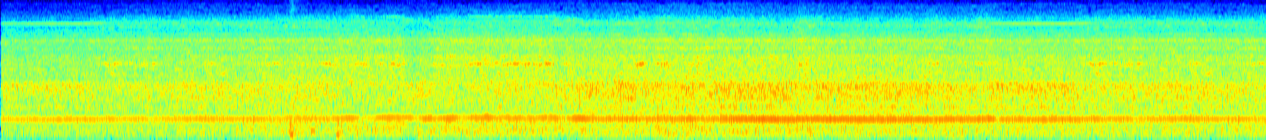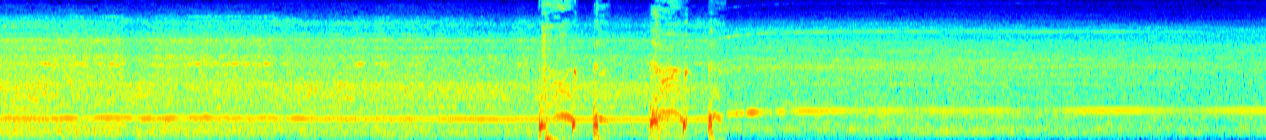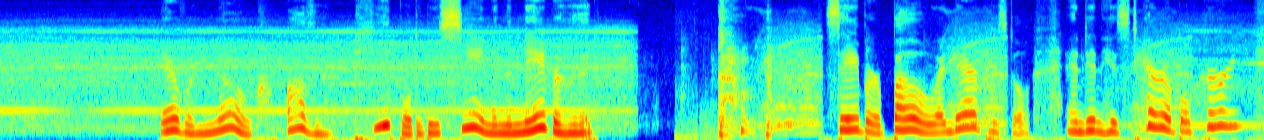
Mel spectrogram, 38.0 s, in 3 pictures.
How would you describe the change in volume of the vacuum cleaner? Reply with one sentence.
The volume of the vacuum cleaner goes down.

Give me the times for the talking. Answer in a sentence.
You can hear the talking from 26.9 to 31.3 s and from 33.6 to 37.9 s.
